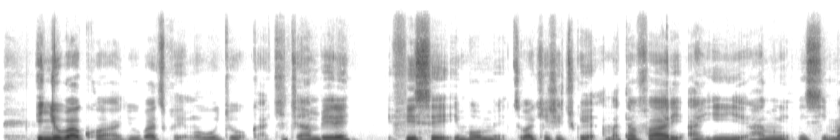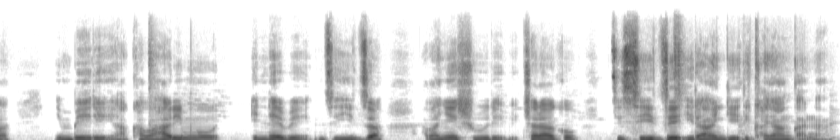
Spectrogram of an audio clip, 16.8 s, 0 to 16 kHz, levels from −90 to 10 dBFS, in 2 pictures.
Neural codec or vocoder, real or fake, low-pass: none; real; 14.4 kHz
